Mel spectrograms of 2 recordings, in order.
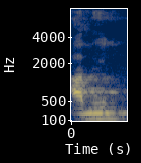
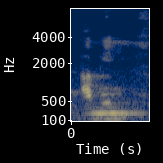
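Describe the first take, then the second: First: It is said quickly and short. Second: It is said slowly and drawn out. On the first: The congregation answers in a rush. "Makmumnya ya kompak" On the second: The congregation answers at a leisurely length. "Biasanya aminnya tidak seperti yang tadi"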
